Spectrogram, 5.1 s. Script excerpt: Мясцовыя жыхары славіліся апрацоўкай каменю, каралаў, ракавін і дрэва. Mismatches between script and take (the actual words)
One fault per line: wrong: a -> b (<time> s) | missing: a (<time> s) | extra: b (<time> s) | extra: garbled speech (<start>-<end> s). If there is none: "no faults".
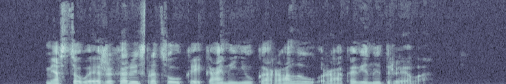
missing: славіліся (1.4 s)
